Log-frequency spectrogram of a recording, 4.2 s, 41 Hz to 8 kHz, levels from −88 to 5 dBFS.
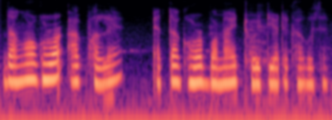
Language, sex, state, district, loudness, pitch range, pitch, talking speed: Assamese, female, Assam, Sonitpur, -18 LUFS, 205-225 Hz, 215 Hz, 145 wpm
